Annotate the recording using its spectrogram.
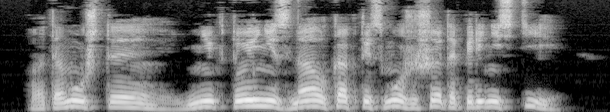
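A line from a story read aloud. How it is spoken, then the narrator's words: Plain. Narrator (Russian): ответил Эймос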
